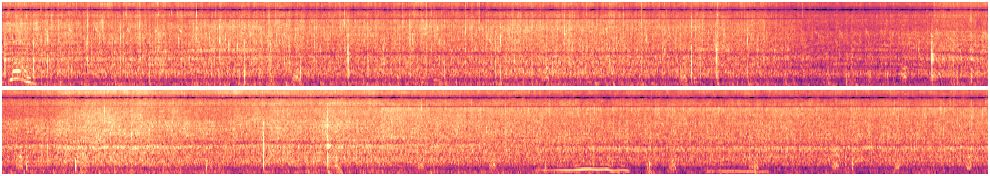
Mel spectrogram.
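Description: Chicken frying in hot oil in a pan: a steady sizzle with a few sharp clicks of stirring. The sizzle eases briefly about halfway through, then comes back up.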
